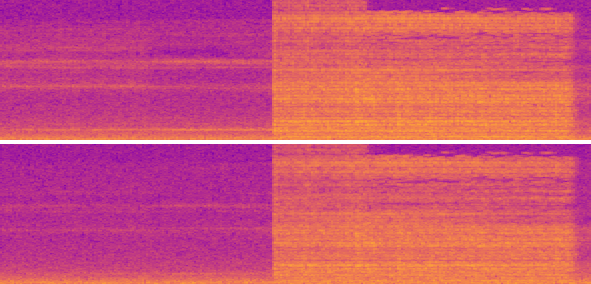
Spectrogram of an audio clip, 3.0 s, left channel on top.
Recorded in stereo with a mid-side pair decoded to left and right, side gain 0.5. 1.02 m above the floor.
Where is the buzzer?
30° left, 2.5 m.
